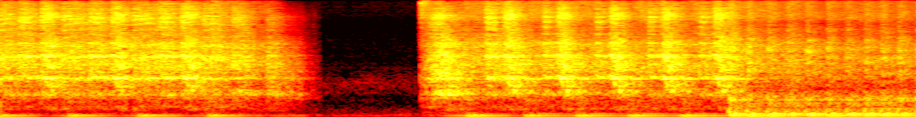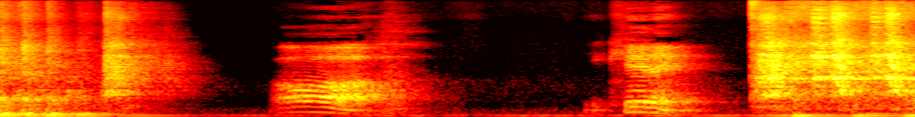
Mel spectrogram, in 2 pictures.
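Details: Suzuki ATV barn find after long storage, fresh fuel, newly connected battery, full choke: gaps, then a few loose crank pulses; engine catches and runs a rough rhythmic idle, starting and keeping running.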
